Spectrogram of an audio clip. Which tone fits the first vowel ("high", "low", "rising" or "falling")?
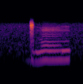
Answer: high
